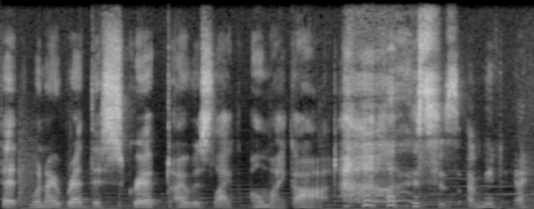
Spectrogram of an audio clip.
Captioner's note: laughs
